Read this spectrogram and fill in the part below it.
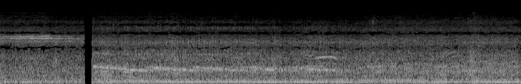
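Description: Car engines hum as vehicles drive along a road.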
